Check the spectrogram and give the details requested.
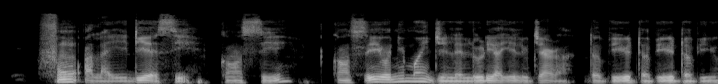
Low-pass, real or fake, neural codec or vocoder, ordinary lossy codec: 14.4 kHz; fake; codec, 44.1 kHz, 7.8 kbps, DAC; MP3, 48 kbps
